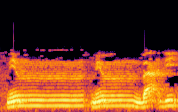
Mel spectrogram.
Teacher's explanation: Mengganti nun menjadi mim tapi dengan menyembunyikan menyamarkan mimnya. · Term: iqlab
